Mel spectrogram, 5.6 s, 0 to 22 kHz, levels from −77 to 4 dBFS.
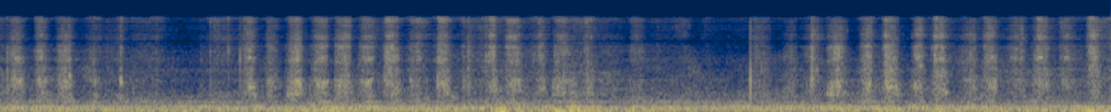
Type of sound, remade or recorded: remade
